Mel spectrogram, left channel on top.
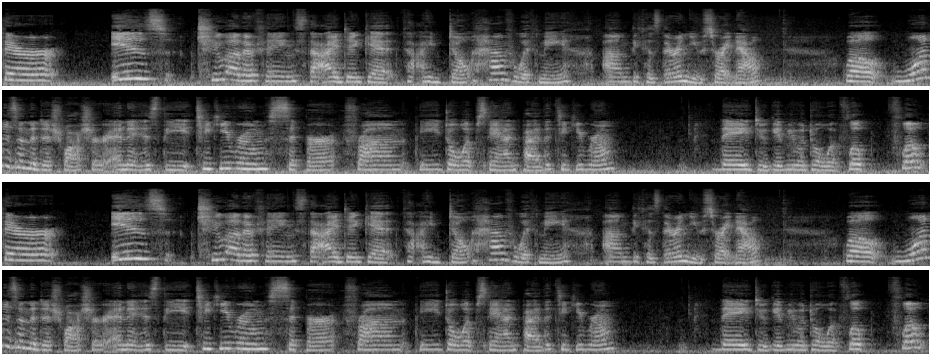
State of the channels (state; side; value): noise; left; rumble, 12 dB below the sound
